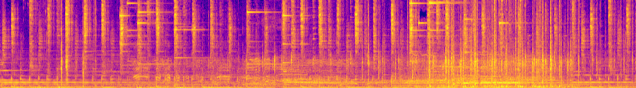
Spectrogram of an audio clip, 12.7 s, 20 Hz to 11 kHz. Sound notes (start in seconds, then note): 2.8 men laughing; 8.9 cheering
